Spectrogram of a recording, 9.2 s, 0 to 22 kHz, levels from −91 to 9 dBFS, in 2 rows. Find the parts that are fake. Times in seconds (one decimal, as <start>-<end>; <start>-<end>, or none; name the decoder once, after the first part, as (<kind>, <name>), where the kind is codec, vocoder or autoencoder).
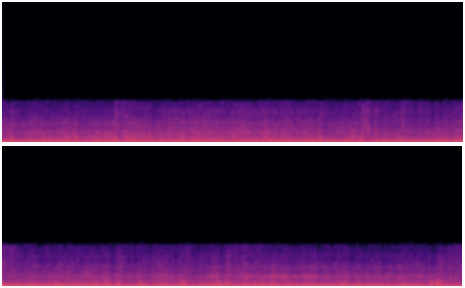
4.5-5.0 (autoencoder, DAC-VAE)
